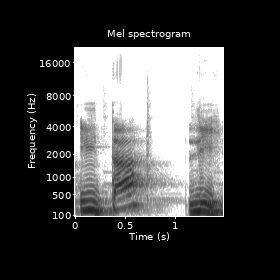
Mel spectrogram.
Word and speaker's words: Italie: Italie. La E no se pronuncia. Italie.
